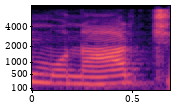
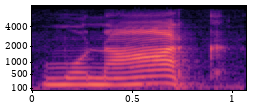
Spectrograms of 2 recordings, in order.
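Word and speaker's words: monarch: मोनार्क, इसे मोनार्च नहीं बोलेंगे, क्या बोलेंगे, मोनार्क।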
